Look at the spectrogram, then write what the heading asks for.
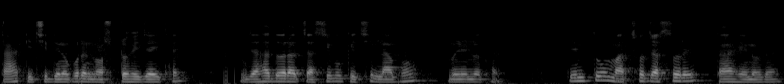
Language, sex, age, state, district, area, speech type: Odia, male, 30-45, Odisha, Kandhamal, rural, spontaneous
